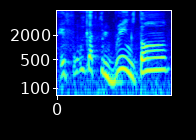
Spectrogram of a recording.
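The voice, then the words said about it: Mocking stereotyped sports fan voice. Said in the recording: “you sound like a Raider fan right now ... That's every Raider fan, in case you guys don't know.”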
